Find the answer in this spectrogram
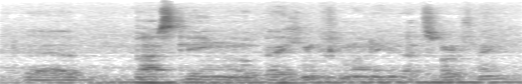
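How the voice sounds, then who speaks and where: A man with an Australian accent at a very fast pace, amid noticeable background noise and audible room echo. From Australia, Melbourne. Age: 20s. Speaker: student. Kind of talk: interview answers.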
